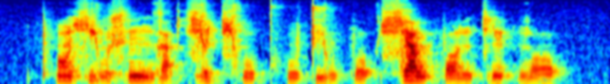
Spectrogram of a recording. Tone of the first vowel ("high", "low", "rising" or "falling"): high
